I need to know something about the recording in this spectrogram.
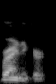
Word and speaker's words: Breiniger: Also, Breiniger. It's pronounced Breiniger, correct? Yeah, you did that correct.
